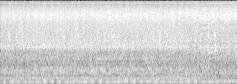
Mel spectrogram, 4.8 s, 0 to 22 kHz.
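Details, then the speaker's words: 1998 VW Eurovan, warmed up, hood open, engine visibly shaking: uneven loping idle stumbling about twice a second; cylinder 4 misfire (P0304, P1216). "can't see it much this engines definitely shaken I've come I can see it without I don't look at the camera but see if I can hold this feel and if there you can kind of see it shake in there"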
